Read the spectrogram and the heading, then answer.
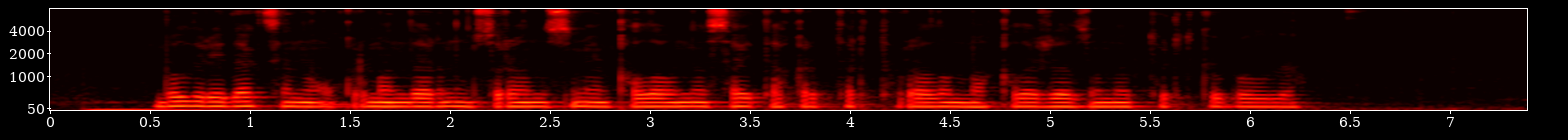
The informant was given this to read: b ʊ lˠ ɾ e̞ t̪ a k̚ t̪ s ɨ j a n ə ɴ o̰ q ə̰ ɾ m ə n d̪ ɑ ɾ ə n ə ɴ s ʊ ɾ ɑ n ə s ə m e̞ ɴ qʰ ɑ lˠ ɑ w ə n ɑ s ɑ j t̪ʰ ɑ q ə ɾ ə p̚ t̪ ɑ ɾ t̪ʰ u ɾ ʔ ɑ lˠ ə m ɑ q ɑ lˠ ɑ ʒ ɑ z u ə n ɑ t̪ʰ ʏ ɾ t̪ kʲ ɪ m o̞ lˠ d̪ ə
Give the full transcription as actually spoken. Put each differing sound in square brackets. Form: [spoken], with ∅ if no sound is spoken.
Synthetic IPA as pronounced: b ʊ lˠ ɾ e̞ [d̪] a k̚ t̪ s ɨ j a n ə ɴ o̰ q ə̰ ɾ m [ɑ] n d̪ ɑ ɾ ə n ə ɴ s ʊ ɾ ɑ n ə s ə m e̞ ɴ qʰ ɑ lˠ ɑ w ə n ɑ s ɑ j t̪ʰ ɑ q ə ɾ ə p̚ t̪ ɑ ɾ t̪ʰ u ɾ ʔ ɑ lˠ ə m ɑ q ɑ lˠ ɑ ʒ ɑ z u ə n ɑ t̪ʰ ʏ ɾ t̪ kʲ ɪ [b] o̞ lˠ d̪ ə

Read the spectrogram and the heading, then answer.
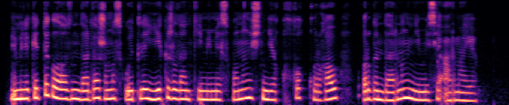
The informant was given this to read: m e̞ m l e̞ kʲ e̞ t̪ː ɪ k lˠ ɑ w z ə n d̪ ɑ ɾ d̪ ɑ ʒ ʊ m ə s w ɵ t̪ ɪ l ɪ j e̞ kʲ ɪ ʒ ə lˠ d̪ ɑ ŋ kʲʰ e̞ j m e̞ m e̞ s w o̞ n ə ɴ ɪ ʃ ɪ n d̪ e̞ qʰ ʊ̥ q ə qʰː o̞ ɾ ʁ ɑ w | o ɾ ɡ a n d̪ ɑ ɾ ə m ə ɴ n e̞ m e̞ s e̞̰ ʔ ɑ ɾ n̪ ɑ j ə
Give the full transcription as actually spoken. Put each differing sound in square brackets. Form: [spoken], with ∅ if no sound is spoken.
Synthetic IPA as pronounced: m e̞ m l e̞ kʲ e̞ t̪ː ɪ k lˠ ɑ w z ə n d̪ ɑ ɾ d̪ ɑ ʒ ʊ m ə s w ɵ t̪ ɪ l ɪ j e̞ kʲ ɪ ʒ ə lˠ d̪ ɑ ŋ kʲʰ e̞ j m e̞ m e̞ s w o̞ n ə ɴ ɪ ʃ ɪ n d̪ e̞ qʰ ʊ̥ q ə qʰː o̞ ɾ ʁ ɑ w | o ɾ ɡ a n d̪ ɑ ɾ ə [n] ə ɴ n e̞ m e̞ s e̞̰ ʔ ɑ ɾ n̪ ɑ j ə

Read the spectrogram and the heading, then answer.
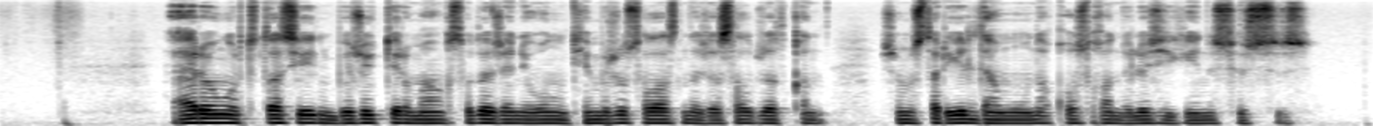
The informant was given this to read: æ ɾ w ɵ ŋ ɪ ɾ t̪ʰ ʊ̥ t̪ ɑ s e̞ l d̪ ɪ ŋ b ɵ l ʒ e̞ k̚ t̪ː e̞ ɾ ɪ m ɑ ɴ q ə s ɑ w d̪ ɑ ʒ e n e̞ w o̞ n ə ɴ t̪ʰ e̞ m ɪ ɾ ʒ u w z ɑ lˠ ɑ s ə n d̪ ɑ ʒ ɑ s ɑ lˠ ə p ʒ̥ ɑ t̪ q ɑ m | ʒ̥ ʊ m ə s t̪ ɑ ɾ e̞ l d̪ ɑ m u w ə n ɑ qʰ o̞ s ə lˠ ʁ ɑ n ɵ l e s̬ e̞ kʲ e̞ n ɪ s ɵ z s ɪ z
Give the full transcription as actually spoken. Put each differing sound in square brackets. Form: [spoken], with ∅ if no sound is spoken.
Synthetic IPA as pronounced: æ ɾ w ɵ ŋ ɪ ɾ t̪ʰ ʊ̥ t̪ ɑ s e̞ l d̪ ɪ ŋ b ɵ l ʒ e̞ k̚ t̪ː e̞ ɾ ɪ m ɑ ɴ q ə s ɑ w d̪ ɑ ʒ [æ] n e̞ w o̞ n ə ɴ t̪ʰ e̞ m ɪ ɾ ʒ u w [s] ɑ lˠ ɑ s ə n d̪ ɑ ʒ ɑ s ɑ lˠ ə p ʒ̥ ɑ t̪ q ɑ [n] | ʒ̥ ʊ m ə s t̪ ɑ ɾ e̞ l d̪ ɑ m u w ə n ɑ qʰ o̞ s ə lˠ ʁ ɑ n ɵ l e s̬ e̞ kʲ e̞ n ɪ s ɵ z s ɪ z

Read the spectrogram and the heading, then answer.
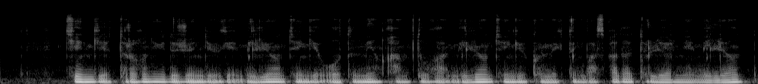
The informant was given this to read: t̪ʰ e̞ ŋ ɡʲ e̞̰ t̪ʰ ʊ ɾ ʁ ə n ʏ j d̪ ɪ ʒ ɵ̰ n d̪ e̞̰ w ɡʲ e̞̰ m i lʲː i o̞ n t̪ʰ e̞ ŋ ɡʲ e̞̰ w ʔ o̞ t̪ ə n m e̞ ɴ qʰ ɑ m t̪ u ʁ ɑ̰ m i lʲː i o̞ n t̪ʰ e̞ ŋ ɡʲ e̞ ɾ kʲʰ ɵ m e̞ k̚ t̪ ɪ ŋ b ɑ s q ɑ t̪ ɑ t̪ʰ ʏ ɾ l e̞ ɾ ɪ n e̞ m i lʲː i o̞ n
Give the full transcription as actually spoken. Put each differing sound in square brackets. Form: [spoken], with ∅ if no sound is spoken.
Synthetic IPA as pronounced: t̪ʰ e̞ ŋ ɡʲ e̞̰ t̪ʰ ʊ ɾ ʁ ə n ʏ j d̪ ɪ ʒ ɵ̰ n d̪ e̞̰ w ɡʲ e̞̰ m i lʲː i o̞ n t̪ʰ e̞ ŋ ɡʲ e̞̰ w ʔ o̞ t̪ ə n m e̞ ɴ qʰ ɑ m t̪ u ʁ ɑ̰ m i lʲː i o̞ n t̪ʰ e̞ ŋ ɡʲ e̞ [∅] kʲʰ ɵ m e̞ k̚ t̪ ɪ ŋ b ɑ s q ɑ [d̪] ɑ t̪ʰ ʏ ɾ l e̞ ɾ ɪ n e̞ m i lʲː i o̞ n

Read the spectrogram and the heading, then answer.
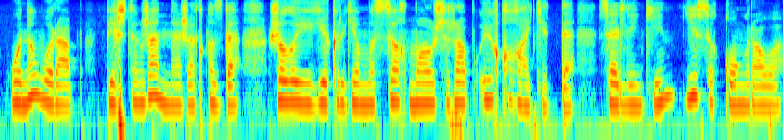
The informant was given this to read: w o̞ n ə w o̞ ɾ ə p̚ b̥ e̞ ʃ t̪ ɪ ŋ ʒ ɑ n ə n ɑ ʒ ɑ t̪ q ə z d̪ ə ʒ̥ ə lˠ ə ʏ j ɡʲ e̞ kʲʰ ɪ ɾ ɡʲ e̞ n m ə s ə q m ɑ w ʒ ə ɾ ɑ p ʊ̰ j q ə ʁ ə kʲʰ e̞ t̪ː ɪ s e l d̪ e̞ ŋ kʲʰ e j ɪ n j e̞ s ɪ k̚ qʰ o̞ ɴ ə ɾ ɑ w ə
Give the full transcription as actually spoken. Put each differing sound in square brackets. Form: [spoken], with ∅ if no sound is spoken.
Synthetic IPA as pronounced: w o̞ n ə w o̞ ɾ [ɑ] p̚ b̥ e̞ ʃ t̪ ɪ ŋ ʒ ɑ n ə n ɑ ʒ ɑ t̪ q ə z d̪ ə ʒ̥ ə lˠ ə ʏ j ɡʲ e̞ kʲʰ ɪ ɾ ɡʲ e̞ n m ə s ə q m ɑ w ʒ ə ɾ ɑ p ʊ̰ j q ə ʁ [ɑ] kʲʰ e̞ t̪ː ɪ s [æ] l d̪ e̞ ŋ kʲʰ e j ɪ n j e̞ s ɪ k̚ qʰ o̞ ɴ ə ɾ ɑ w ə

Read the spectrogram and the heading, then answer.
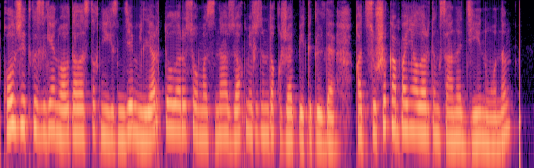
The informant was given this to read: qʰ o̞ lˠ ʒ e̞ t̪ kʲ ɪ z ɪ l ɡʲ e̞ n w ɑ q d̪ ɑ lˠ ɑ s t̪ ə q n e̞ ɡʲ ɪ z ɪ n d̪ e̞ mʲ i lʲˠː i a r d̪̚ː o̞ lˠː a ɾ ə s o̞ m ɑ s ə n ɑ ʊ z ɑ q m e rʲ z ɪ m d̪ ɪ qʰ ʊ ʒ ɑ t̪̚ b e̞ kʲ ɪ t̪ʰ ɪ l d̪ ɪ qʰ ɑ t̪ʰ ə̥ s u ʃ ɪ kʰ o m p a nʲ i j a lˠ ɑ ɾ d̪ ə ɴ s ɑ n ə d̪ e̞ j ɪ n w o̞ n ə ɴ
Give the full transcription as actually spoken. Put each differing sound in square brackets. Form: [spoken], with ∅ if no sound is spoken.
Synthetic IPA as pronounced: qʰ o̞ lˠ ʒ e̞ t̪ kʲ ɪ z ɪ l ɡʲ e̞ n w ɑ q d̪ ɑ lˠ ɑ s t̪ ə q n e̞ ɡʲ ɪ z ɪ n d̪ e̞ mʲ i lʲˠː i a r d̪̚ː o̞ lˠː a ɾ ə s o̞ m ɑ s ə n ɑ ʊ z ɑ q m e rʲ z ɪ m d̪ ɪ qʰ ʊ ʒ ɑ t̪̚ b e̞ kʲ ɪ [t̪] ɪ l d̪ ɪ qʰ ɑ [t̪] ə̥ s u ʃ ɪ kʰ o m p a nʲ i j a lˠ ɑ ɾ d̪ ə ɴ s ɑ n ə d̪ e̞ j ɪ n w o̞ n ə ɴ

